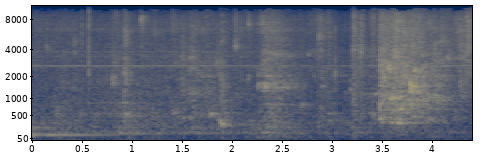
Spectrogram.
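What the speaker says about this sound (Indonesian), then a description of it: "kita bisa lihat di sini ada aliran sungai bawah tanahnya" An underground river flows through Ciguha cave, a steady close rush and gurgle of water echoing in the passage and swelling louder toward the end.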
